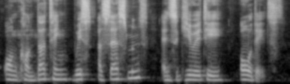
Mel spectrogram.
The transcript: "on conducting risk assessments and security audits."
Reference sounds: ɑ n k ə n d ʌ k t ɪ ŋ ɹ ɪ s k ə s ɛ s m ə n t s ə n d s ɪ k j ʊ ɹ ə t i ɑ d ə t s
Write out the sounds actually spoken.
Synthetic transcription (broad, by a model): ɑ n k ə n d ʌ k t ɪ ŋ w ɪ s ə s ɛ s m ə n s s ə n s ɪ k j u ɹ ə t i ɑ d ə t s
